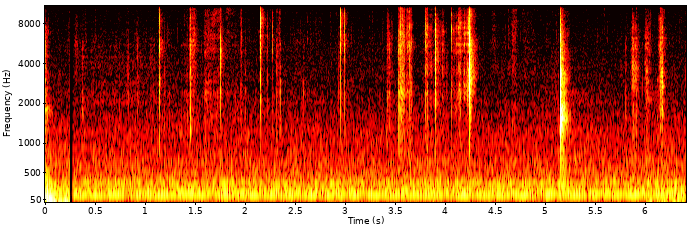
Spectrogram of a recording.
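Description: Faint, scattered small clicks and scrapes of a tiny flathead screwdriver's metal tip working against a CR2032 lithium coin-cell battery and the plastic battery holder of a car key fob as the battery is pried out, with two slightly louder clicks near the end.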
